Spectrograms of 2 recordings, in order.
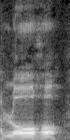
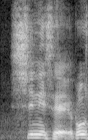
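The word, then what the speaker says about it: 老舗: 발음은요. 로호합니다. 로호. 그러다가 요거는 로호 말고 이거를 기억해 두게요. 신이세로 주로 쓰여집니다.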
